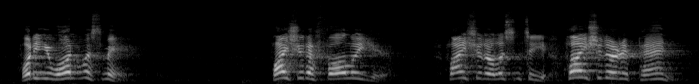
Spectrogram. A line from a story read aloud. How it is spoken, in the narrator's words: shouting at the top of your voice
